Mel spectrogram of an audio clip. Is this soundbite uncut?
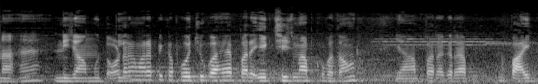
no; 1 cut; at 1.2 s

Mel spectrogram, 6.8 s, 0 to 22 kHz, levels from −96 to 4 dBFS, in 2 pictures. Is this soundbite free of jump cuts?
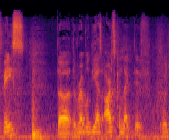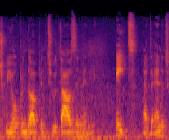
no; 1 cut; at 4.1 s

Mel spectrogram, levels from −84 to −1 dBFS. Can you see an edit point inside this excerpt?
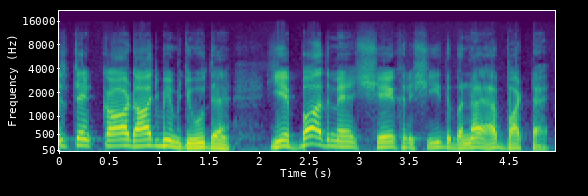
no; 0 cuts

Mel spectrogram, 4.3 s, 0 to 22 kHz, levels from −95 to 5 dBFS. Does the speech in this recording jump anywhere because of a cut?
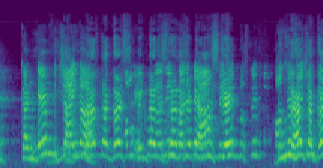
no; 0 cuts

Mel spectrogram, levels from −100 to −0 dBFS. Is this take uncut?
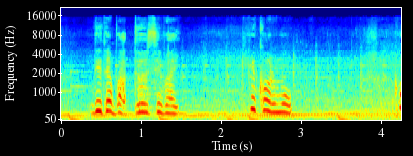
yes; 0 cuts

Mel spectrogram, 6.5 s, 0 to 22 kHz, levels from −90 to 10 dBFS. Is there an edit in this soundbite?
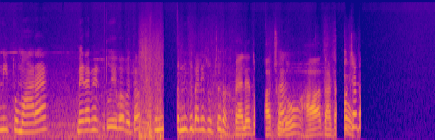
yes; 1 cut; at 1.5 s

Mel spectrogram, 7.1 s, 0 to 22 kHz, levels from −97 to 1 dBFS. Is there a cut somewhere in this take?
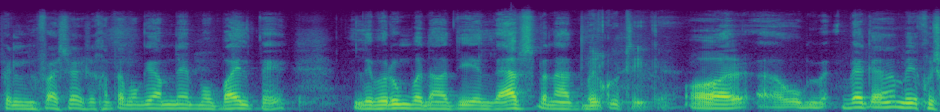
no; 0 cuts

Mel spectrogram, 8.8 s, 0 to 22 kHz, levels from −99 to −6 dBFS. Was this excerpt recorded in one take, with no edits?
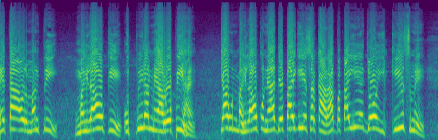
yes; 0 cuts

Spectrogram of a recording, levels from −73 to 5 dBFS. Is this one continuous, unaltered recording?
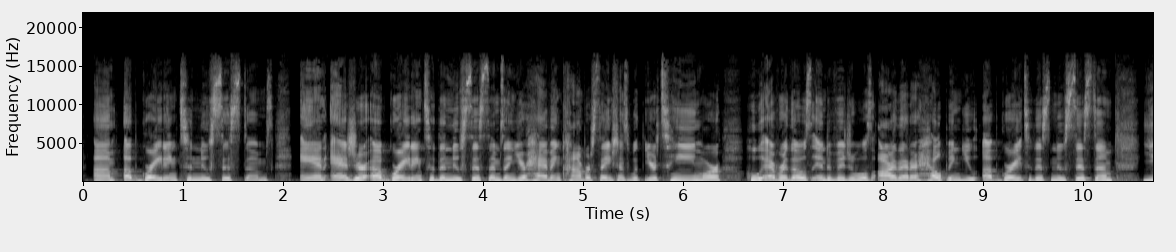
yes; 0 cuts

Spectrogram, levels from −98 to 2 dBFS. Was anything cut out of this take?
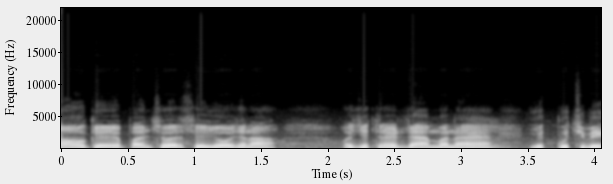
no; 0 cuts

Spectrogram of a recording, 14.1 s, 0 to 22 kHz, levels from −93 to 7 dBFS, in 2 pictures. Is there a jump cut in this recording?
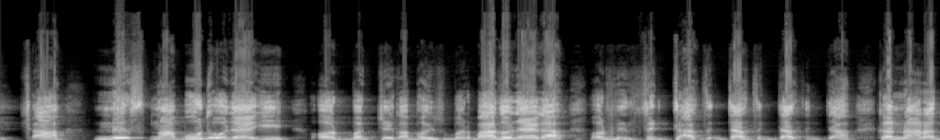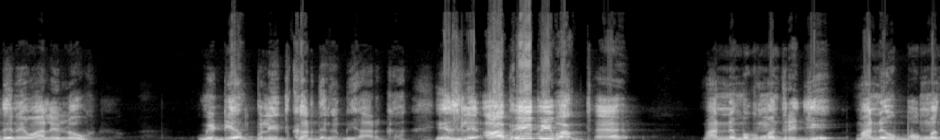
no; 0 cuts

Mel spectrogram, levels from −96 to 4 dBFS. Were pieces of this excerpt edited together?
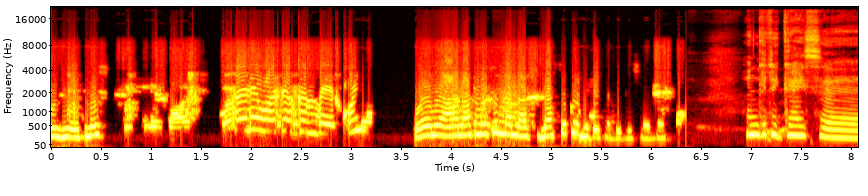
yes; 1 cut; at 6.4 s

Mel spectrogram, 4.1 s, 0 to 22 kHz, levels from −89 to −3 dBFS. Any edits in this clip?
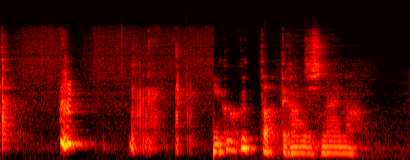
yes; 1 cut; at 2.1 s

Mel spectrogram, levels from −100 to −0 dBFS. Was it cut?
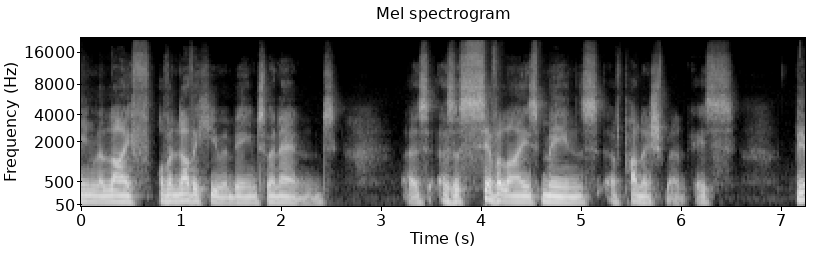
no; 0 cuts

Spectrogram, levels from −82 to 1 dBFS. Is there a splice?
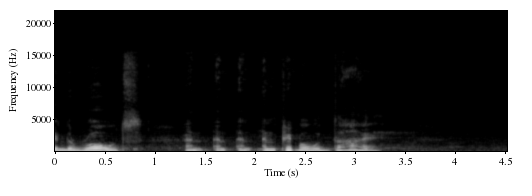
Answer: no; 0 cuts

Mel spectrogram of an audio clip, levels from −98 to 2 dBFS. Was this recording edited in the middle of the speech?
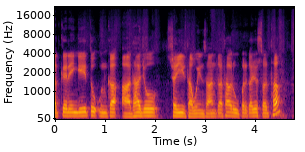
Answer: no; 0 cuts

